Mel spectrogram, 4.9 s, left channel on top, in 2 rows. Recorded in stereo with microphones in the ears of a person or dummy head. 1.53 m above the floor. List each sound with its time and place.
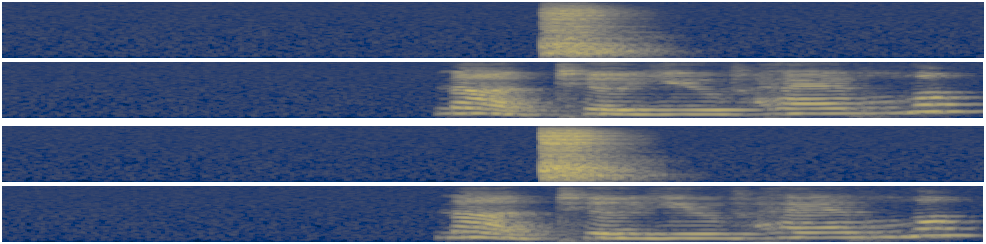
1.3 s a pop: 55° right (ahead or behind), 0.5 m
3.5 s a woman speaking: 50° left (ahead or behind), 1.5 m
